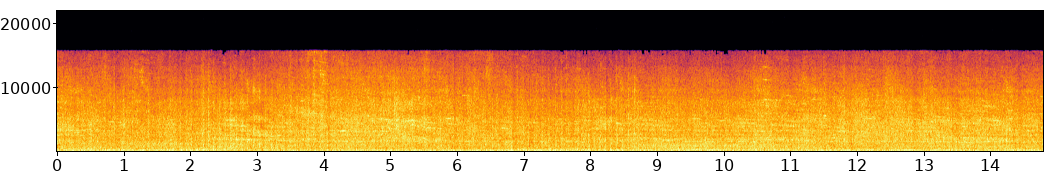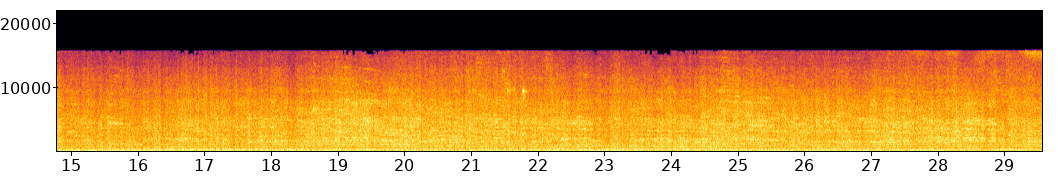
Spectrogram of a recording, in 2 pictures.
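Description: Double-stack intermodal train's container-laden well cars rolling past: a steady, unbroken noise of steel wheels on the rail with a low drone underneath.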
